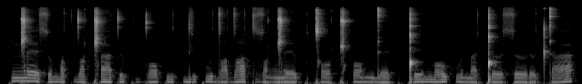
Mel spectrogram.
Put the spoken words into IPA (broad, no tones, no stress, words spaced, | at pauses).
ŋ͡ǁɛsʊn̪ʊtˤd̪ɔ ǁat̪ekʷ d̪ɔpit dikʷidi dˤitzˤʊ ŋ͡ǁɛkʷǀɔǁʰɔm ɖɛkǃe n̪ɔxʷemaǃə˞ sə˞ɾə˞tʈa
